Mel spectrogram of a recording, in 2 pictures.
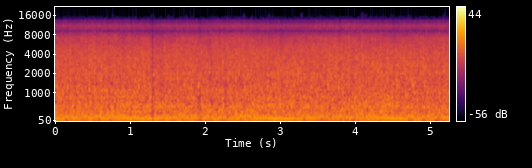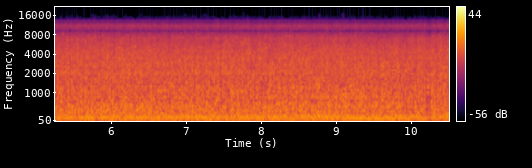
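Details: Lexus race car's supercharged engine at first start of the season in shop paint booth; loud, steady, deep drone with even beat, no misses or knocks; idling cleanly, normal idle.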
